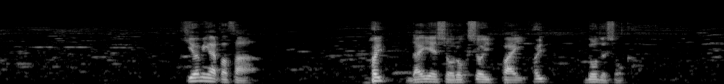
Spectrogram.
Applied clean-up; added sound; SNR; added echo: classical method Wiener filter.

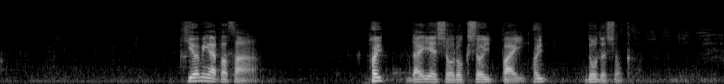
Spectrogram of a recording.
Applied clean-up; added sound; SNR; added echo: neural separator model SepFormer DNS4.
